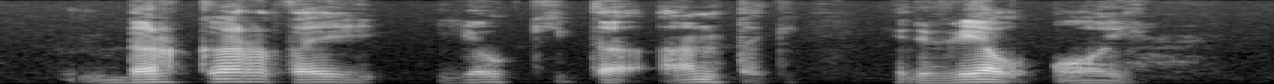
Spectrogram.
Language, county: Lithuanian, Utena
